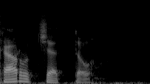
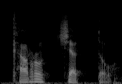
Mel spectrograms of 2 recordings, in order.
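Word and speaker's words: Carroceto: Is that how you pronounce it? Caretto. Caroto. C A R R O C E T O. Caroto.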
